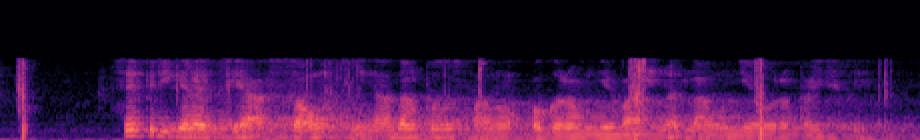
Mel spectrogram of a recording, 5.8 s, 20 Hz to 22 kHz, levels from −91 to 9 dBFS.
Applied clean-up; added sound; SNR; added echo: none; Camera; 12 dB; reverberation time 1.9 s.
